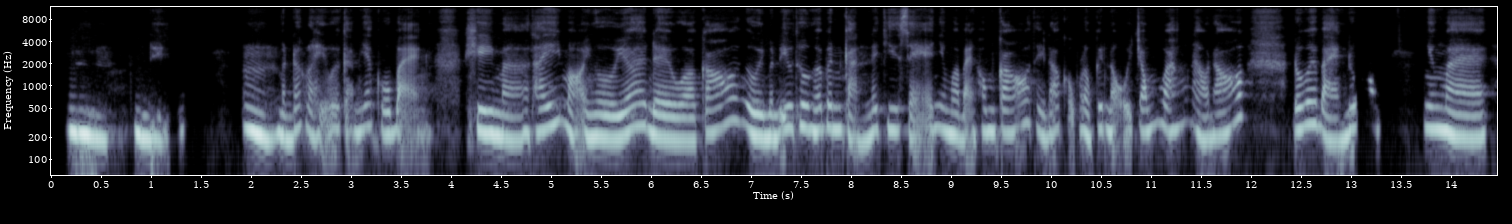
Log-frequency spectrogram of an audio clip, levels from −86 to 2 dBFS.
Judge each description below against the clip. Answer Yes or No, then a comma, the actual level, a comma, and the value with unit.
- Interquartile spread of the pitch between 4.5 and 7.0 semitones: No, average, 4.1 semitones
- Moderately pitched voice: No, high, 230 Hz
